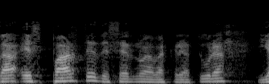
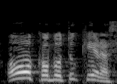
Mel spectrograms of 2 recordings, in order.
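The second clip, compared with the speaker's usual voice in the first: sarcastic retort; 7 semitones higher, 10 dB louder than usual. Retold or imitated. Married quarrel, sarcastic retort.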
